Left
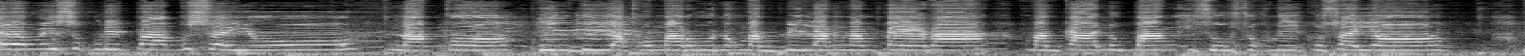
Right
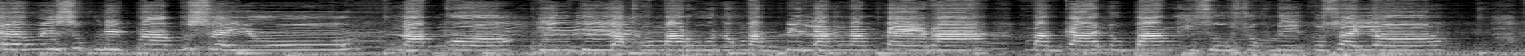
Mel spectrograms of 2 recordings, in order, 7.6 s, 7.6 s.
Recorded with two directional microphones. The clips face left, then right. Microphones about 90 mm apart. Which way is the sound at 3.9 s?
25° left (ahead or behind).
